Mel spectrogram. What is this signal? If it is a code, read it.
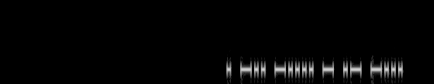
Morse code, heard as a keyed tone, about 36 wpm, 700 Hz. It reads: ED6TAB
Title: DXCC-100 Call Signs - 6 Characters - Repeated 3x - 35wpm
